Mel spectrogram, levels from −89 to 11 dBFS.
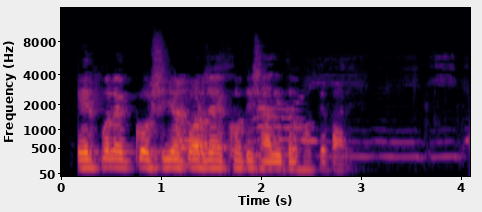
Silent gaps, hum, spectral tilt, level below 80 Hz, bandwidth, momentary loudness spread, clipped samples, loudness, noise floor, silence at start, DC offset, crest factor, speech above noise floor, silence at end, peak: none; none; -7.5 dB/octave; -78 dBFS; 8.8 kHz; 10 LU; under 0.1%; -31 LUFS; -56 dBFS; 0.15 s; under 0.1%; 18 dB; 26 dB; 0 s; -14 dBFS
